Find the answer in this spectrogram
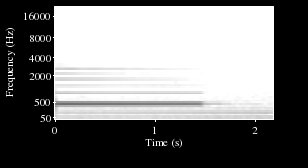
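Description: Schecter C-1+ electric guitar holding a single note, the A at fret 10 on the B string, which rings on and slowly fades until it is cut off about one and a half seconds in.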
